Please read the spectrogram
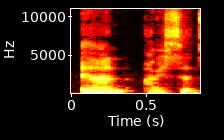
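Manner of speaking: plain reading voice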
